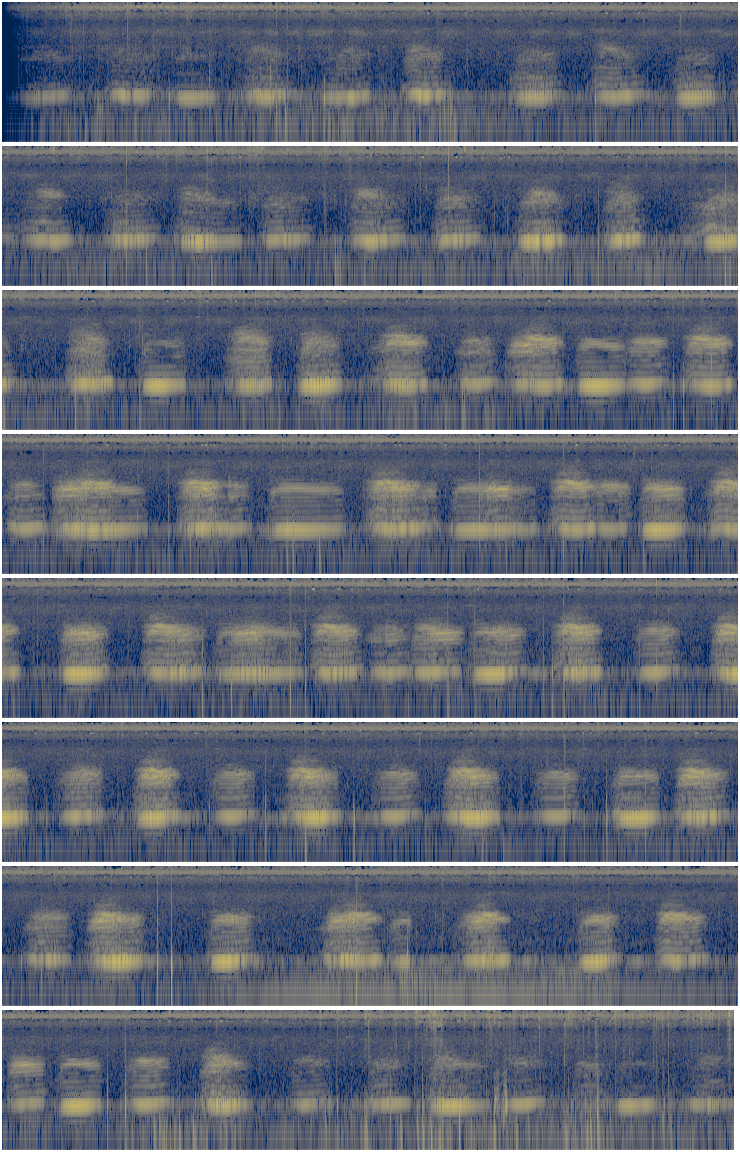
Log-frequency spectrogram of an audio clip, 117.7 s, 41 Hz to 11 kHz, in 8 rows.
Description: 蛙叫声 环境
描述：一只青蛙在一个小池塘里呱呱叫，环境自然的声音。 用Tascam DR05录制
标签： 呱呱叫 呱呱叫 环境 青蛙 蟾蜍 性质 现场记录
声道立体声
